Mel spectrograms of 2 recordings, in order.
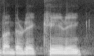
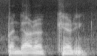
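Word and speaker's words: Bhandarakeri: So this renowned sannyasi that lived in this place, the name I have difficulty pronouncing, Bandarekere, close? Oh, you're leaving out the Ra. Bandara Keri.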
